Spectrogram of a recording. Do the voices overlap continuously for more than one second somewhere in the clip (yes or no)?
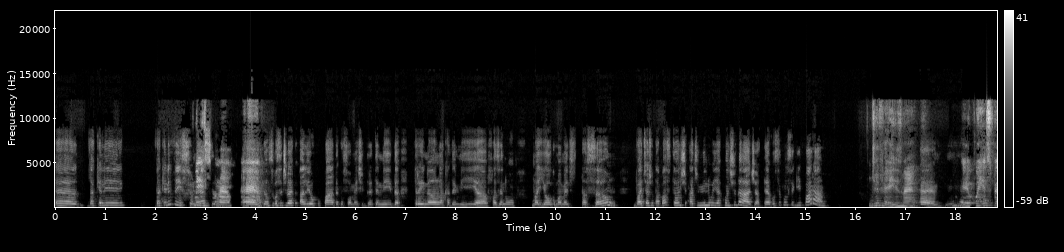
yes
